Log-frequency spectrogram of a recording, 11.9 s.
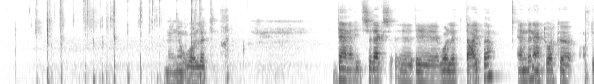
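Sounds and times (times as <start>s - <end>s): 
keystrokes on a computer keyboard typing a wallet name: 0.6s - 4.1s
speech: 3.3s - 4.4s, 6.7s - 11.8s.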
